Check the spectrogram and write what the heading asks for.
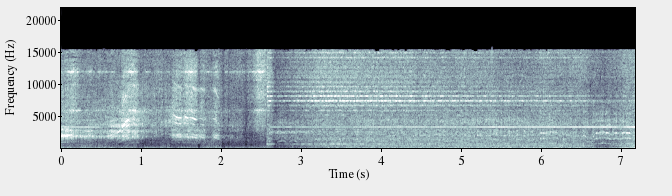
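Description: Traxxas Summit radio-controlled truck's electric motor and geared drivetrain whining, wavering in pitch for the first couple of seconds. About two and a half seconds in the sound changes abruptly to a steadier whine.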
